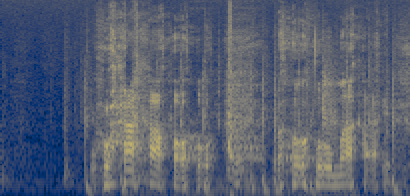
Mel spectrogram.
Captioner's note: laughs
